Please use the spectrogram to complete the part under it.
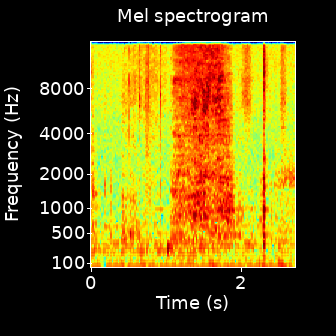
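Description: A scoring tool rubs and rasps along a cardboard box, a short scraping stroke that swells in the middle, followed by a small sharp tap near the end.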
